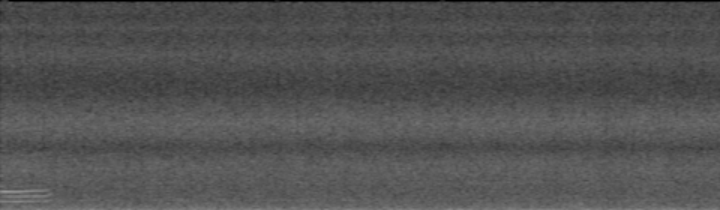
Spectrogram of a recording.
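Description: Steady, even rushing of a waterfall. A short pitched note sounds in the first half second and fades.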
